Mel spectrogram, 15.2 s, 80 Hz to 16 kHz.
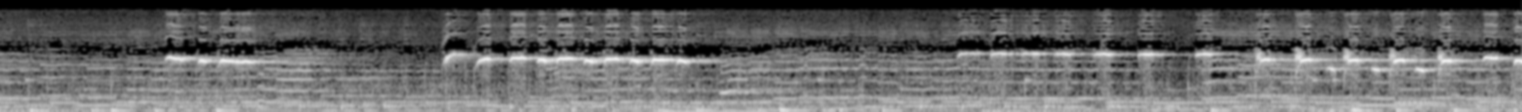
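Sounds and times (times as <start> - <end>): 
Oriental magpie-robin singing high whistled phrases: 1.6 - 2.8, 4.4 - 7.2, 9.6 - 15.2.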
